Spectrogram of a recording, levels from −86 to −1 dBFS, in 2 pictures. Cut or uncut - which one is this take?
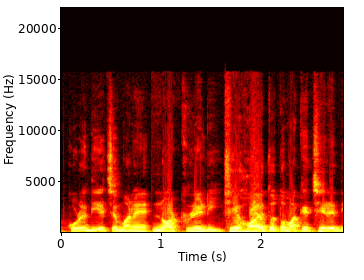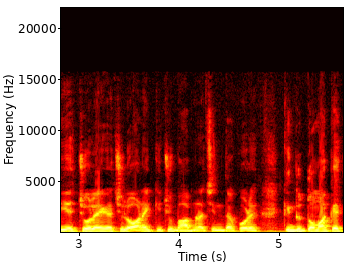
cut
